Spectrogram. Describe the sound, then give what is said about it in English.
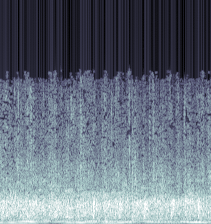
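A large church audience, the Liquid family, claps steadily in a dense, continuous wash of applause, cheering on a man at his baptism, with scattered cheers rising above it and no pauses throughout. “And as you say, that is your Liquid family out there that is cheering you on.”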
